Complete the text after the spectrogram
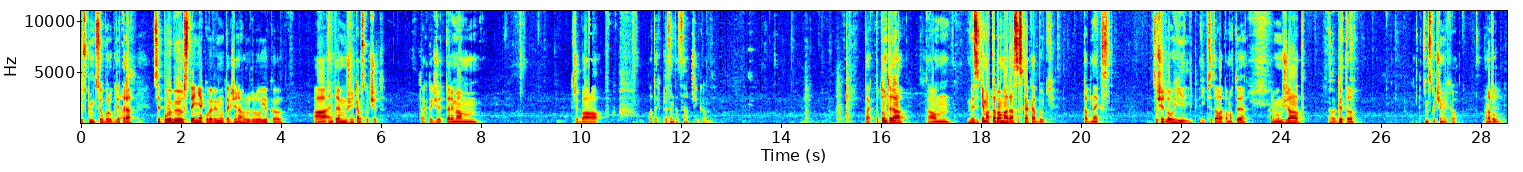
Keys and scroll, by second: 0.0-15.3 typing, 18.4-20.6 typing, 24.1-28.3 typing.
